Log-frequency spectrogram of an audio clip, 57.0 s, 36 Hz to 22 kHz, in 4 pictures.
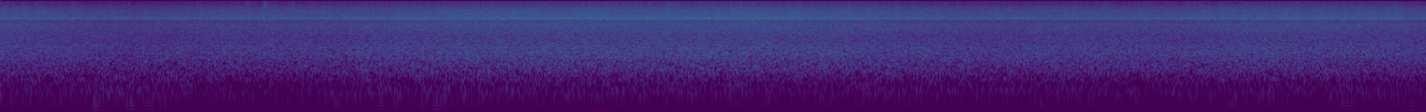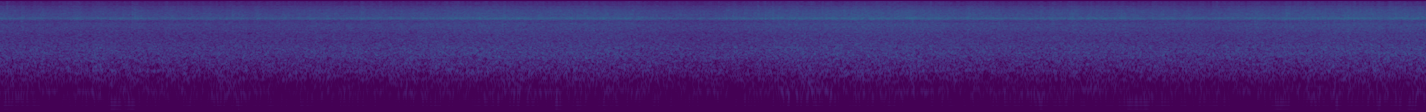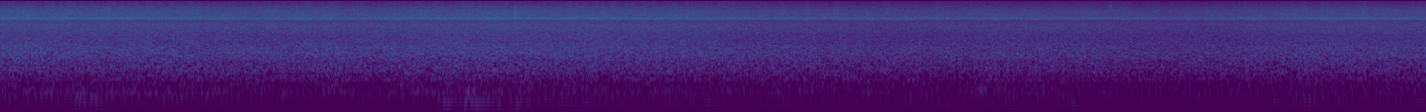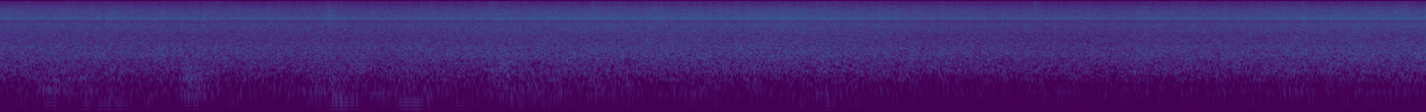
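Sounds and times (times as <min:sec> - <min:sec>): heavy rain falling: 0:00.1 - 0:57.0.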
